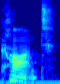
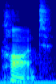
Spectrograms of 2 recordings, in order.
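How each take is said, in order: First: It is said in a British accent. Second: It is said in a British accent.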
